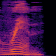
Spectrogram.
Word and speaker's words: RYM: The revolutionary youth movement RYM, pronounced RIM, emerged in late 1968,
